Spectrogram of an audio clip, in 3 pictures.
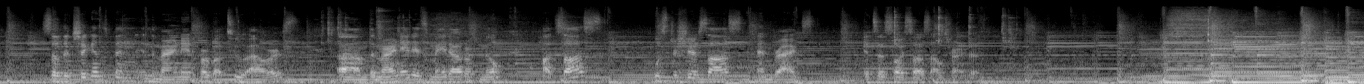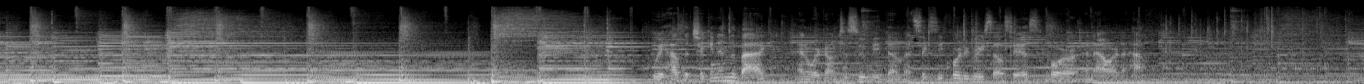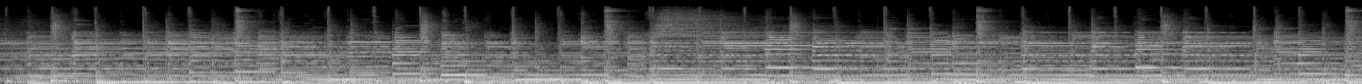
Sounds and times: Music: 0.0s - 40.9s
Speech: 0.4s - 9.9s, 20.2s - 25.2s.

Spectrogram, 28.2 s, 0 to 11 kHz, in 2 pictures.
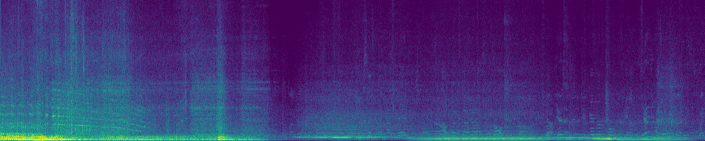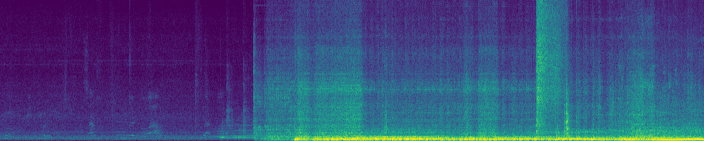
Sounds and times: Race car, auto racing: 0.0s - 13.9s, 19.2s - 28.1s
Outside, urban or manmade: 0.0s - 28.1s.

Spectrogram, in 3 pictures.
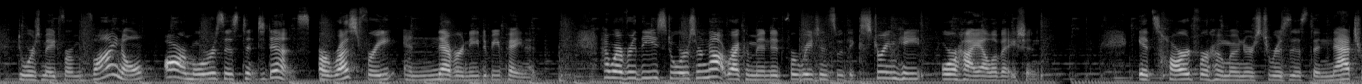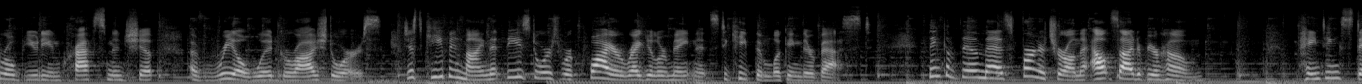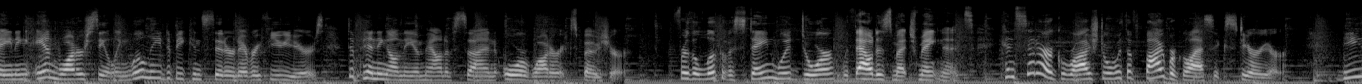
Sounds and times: Music: 0.0s - 40.8s
Speech: 0.2s - 5.4s, 6.0s - 10.4s, 11.4s - 22.3s, 22.9s - 25.6s, 26.6s - 40.8s.

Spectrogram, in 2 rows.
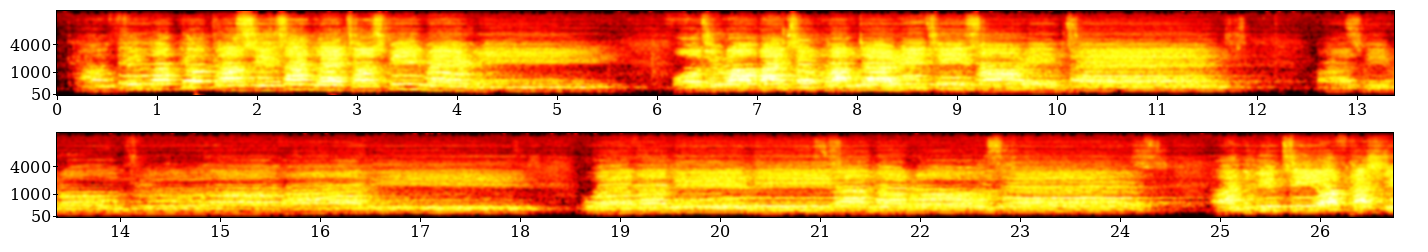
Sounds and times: Choir: 0.0s - 26.7s.

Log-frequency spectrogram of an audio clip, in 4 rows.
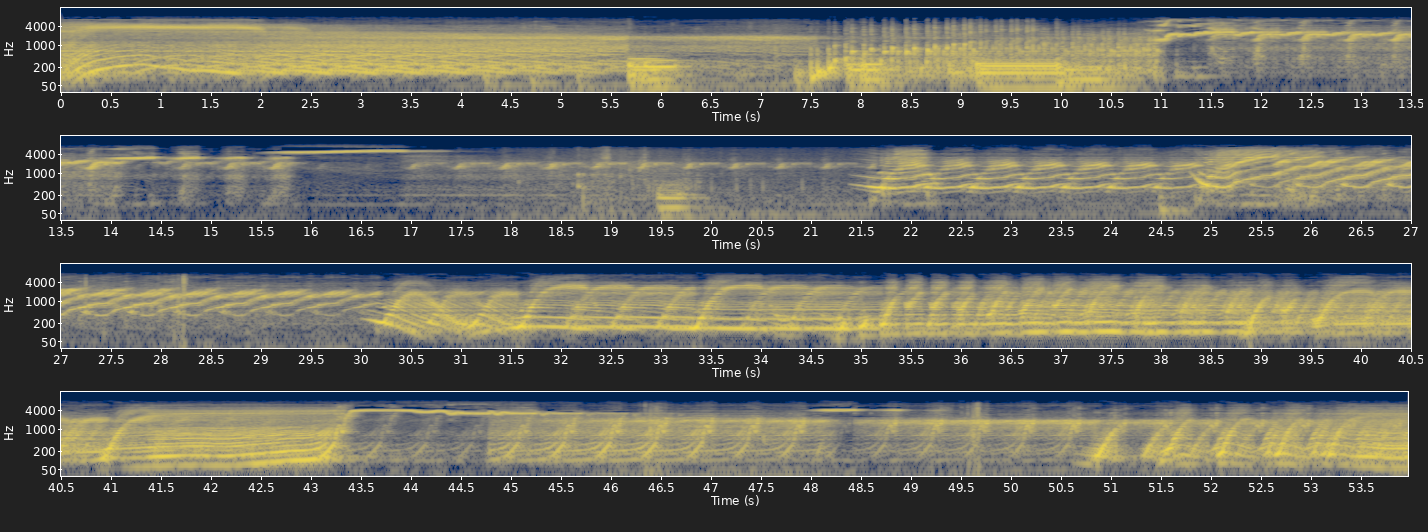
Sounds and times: Electronic music: 0.0s - 17.4s, 21.4s - 28.9s, 30.0s - 53.9s
Theremin: 0.0s - 53.9s.

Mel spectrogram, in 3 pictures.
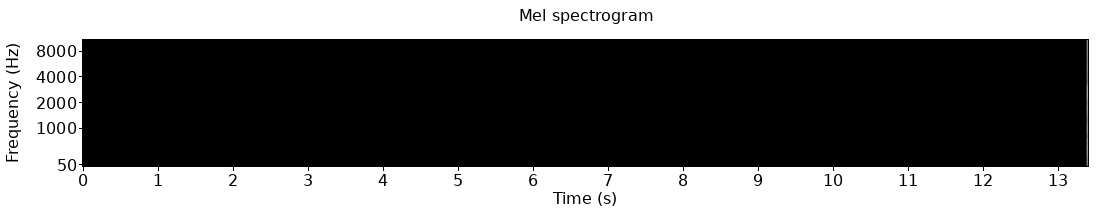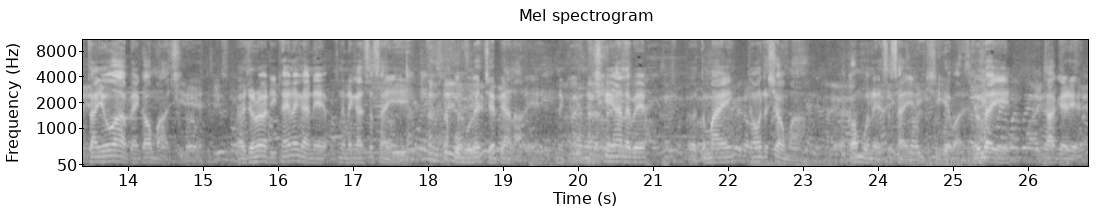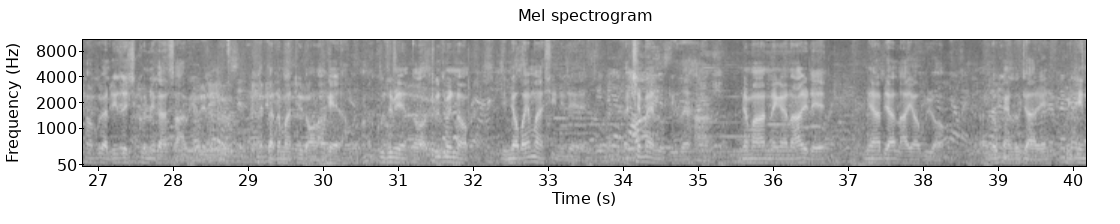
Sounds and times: Male speech, man speaking: 13.4s - 40.1s.

